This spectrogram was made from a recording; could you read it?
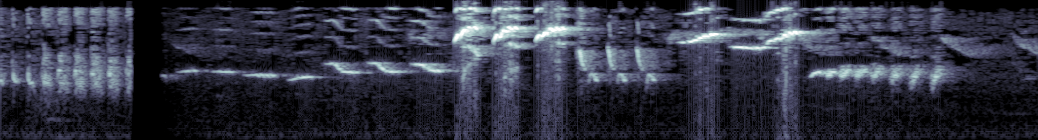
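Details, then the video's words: Flycatcher (sikatan londo) sings a quick, varied song: a buzzy opening trill, then thin whistles and sharp high chirps rising and falling over a few seconds. "masteran burung sikatan londo"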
